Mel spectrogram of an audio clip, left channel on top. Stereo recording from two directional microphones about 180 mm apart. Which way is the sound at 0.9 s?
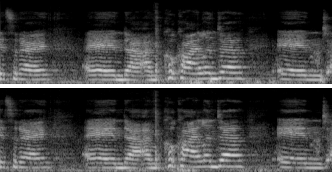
25° right (ahead or behind).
